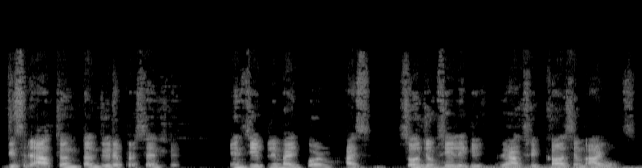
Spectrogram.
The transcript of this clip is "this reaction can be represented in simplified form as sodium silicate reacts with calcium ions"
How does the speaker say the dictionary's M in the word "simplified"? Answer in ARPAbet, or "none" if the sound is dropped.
none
